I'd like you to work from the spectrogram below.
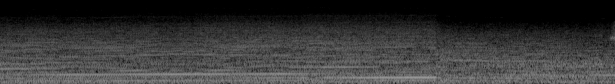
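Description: ARCA stock car engine in the iRacing simulator at Iowa, droning loud and steady at high revs under full throttle, its tone shifting slightly before settling near the end.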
